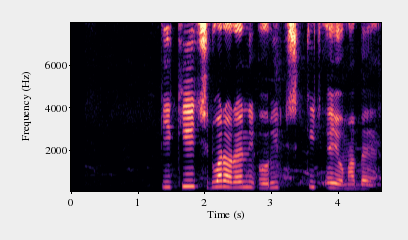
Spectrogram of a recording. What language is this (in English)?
Luo (Kenya and Tanzania)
